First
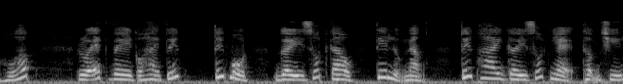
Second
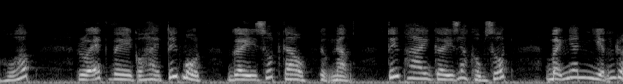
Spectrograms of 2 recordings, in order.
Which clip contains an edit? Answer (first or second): second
